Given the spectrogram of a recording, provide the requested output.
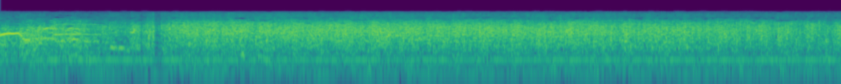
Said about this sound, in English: We find Bob still shopping in the department store. Be careful in this crowd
